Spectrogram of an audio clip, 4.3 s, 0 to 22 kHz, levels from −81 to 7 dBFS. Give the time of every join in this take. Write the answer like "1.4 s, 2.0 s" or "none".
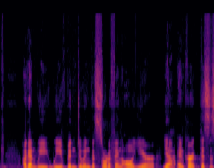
3.2 s

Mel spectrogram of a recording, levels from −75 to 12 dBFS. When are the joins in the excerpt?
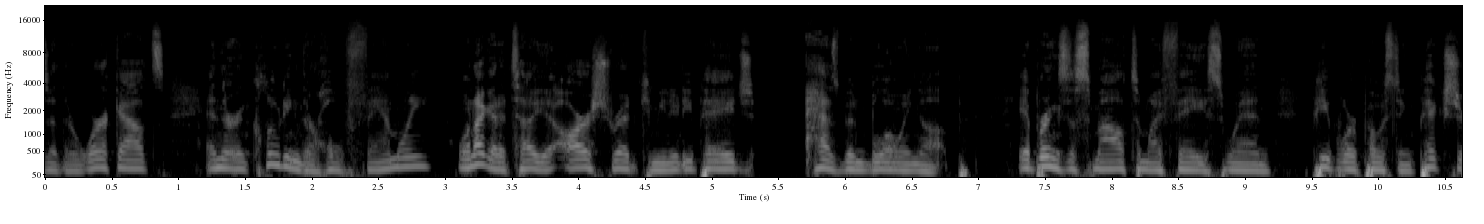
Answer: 3.0 s, 7.2 s

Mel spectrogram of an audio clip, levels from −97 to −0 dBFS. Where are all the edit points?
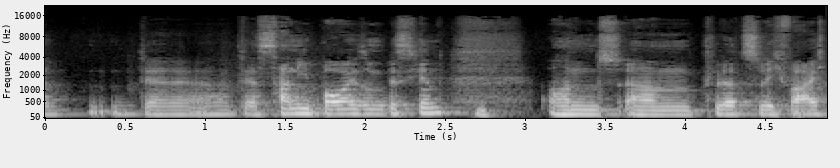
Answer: none

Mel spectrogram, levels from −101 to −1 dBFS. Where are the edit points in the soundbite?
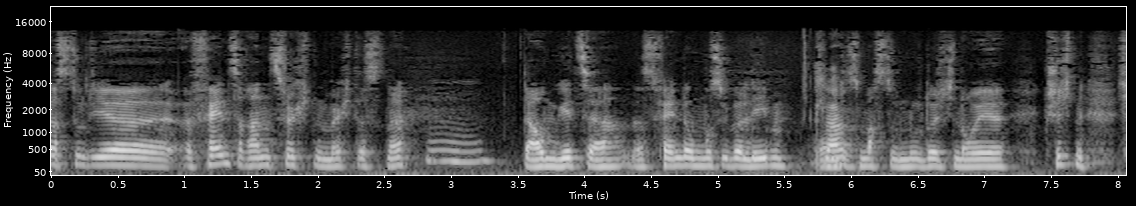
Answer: none

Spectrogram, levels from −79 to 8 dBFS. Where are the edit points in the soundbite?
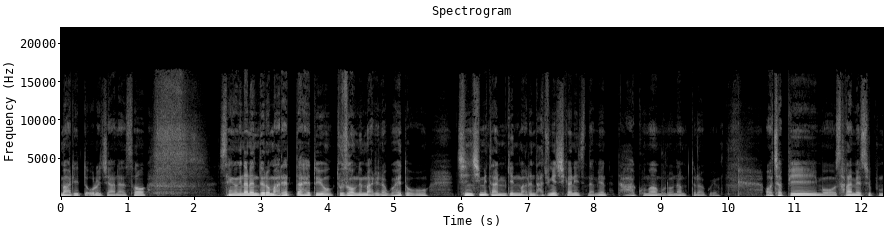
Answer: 4.1 s

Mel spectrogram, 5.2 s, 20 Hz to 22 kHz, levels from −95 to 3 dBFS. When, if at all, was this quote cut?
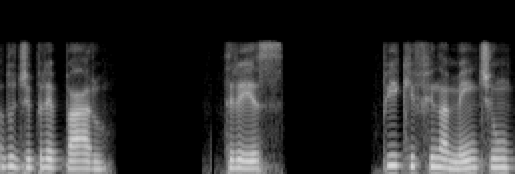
2.1 s

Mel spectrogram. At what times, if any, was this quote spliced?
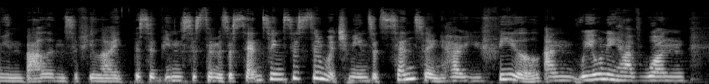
1.3 s

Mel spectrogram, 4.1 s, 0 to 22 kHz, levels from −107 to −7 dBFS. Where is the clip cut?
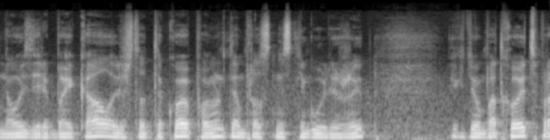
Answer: none

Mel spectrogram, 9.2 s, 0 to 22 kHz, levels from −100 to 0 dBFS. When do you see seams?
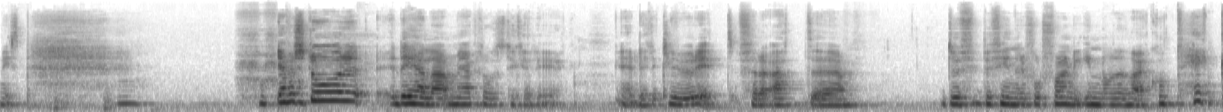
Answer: none

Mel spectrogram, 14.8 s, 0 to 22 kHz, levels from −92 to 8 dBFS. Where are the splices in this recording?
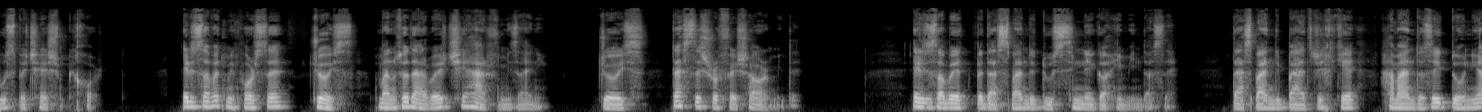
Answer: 5.9 s

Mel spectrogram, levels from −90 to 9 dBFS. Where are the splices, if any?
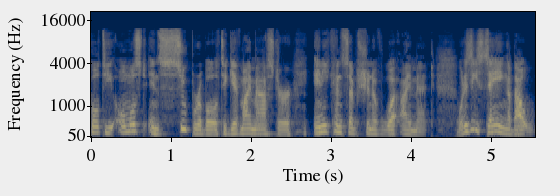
4.6 s

